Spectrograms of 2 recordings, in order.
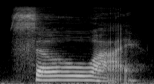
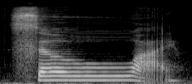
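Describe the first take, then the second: No difference in how they are said.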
